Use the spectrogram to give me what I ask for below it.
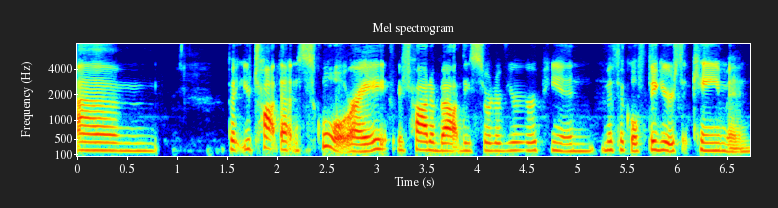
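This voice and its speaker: Medium-pitched woman with a Midwestern American accent, big swings in loudness and a moderate pace, in a dry, close sound with no echo. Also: fairly even intonation. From US Midwest, Missouri. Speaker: author. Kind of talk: interview.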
